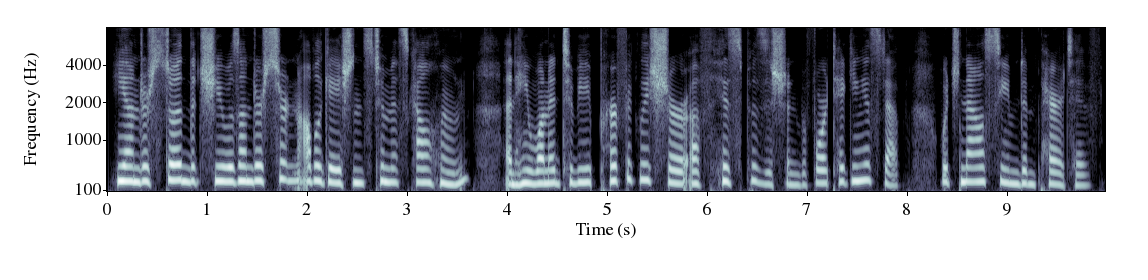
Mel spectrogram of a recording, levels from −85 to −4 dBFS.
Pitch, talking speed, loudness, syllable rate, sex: 235 Hz, 175 wpm, -19 LUFS, 5.5 syllables/s, female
